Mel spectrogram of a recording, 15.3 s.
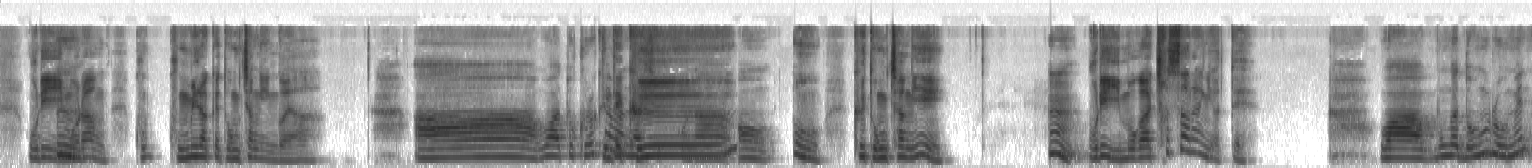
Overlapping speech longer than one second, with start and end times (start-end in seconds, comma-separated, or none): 6.0-7.5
